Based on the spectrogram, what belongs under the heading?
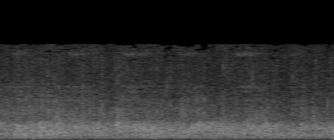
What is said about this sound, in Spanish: Dele palmas al Señor de la gloria.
